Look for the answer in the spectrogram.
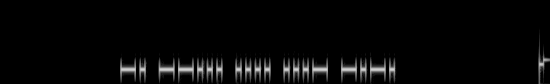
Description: Morse code, heard as a keyed tone, about 25 wpm, 700 Hz. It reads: N7HVC
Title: USA Call Signs - 4x Character Spacing - 25wpm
